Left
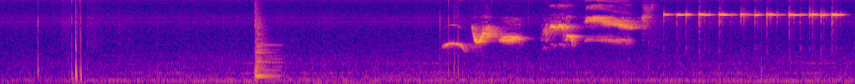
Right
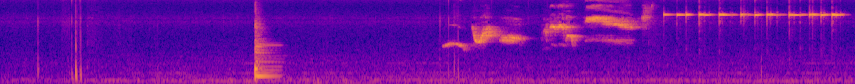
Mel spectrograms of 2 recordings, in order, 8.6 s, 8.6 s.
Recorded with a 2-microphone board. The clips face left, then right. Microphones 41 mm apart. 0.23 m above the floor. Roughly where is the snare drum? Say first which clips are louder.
Right 7 dB; right.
